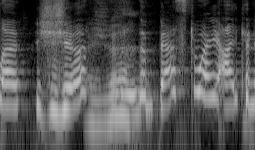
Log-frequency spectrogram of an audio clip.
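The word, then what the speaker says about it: Ж: And it's pronounced je.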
